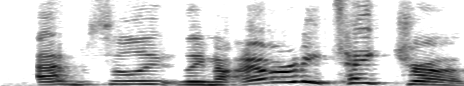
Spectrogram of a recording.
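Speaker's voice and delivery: blunt, emphatic outburst. Answering a player who says to take drugs: said really loud. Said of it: "I said that really loud".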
